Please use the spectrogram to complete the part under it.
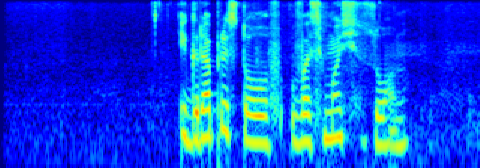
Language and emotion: Russian, neutral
